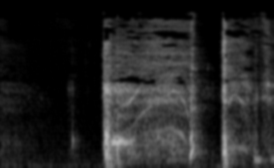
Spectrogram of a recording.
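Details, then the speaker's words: Adult woman in a quiet room: two harsh, voiced coughs, which she attributes to the after-effects of something she leaves unnamed; a cough. "у меня кашель вот такой. Но я все списываю на последствия чего-то."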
